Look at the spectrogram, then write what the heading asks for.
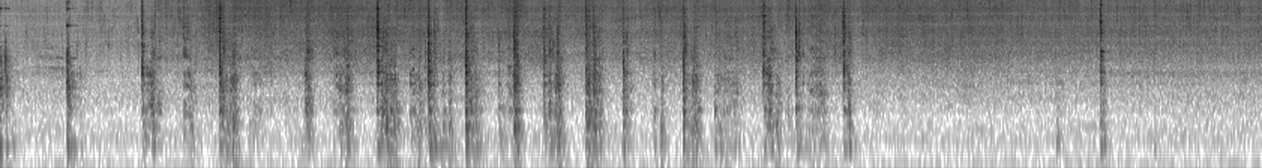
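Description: Masala sizzling in hot oil in a kadai while it is stirred, a utensil scraping and knocking against the pan about twice a second. The stirring stops about eleven seconds in, leaving the steady sizzle of the masala browning.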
